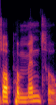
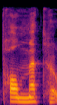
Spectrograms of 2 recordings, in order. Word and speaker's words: palmetto: Sopamento. What? Remember, saw palmetto, Spell it. Spell it. METTO, not mento, palmetto with two T's, two T's.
